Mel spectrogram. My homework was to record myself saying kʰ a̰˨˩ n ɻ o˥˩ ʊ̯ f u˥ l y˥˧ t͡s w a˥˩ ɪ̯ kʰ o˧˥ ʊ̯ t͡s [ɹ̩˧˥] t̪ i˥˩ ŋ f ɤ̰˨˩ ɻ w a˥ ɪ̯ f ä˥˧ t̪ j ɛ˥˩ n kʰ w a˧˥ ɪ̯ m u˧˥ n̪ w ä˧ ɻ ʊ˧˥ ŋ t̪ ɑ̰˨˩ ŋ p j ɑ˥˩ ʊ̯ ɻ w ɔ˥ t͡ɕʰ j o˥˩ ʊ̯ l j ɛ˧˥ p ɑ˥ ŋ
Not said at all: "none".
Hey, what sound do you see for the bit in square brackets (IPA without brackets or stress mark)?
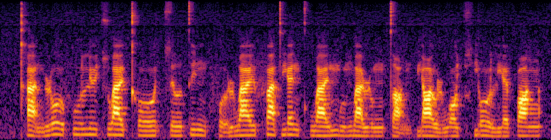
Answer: ɹ̩˧˥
